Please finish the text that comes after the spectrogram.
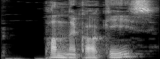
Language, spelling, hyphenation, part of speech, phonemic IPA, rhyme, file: Norwegian Bokmål, pannekakeis, pan‧ne‧ka‧ke‧is, noun, /ˈpanːəkɑːkəiːs/, -iːs, Nb-pannekakeis.ogg
- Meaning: pancake ice (a form of ice that forms on water covered to some degree in slush)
